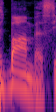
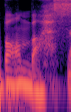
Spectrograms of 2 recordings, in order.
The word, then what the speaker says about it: Bombas: And we're positive that's how it's pronounced. – It is Bombas. Yes. – It's not Bombas. – No, it's Bombas.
